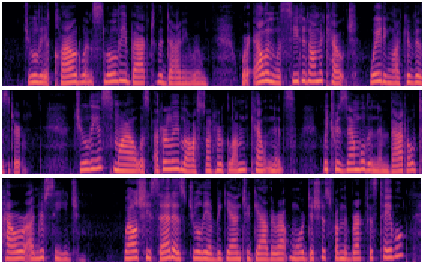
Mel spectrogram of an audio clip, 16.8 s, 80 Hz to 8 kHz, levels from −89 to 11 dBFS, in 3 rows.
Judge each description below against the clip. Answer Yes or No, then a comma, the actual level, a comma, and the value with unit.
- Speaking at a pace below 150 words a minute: No, average, 180 wpm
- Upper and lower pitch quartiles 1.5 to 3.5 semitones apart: Yes, average, 2.8 semitones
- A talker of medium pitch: No, high, 225 Hz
